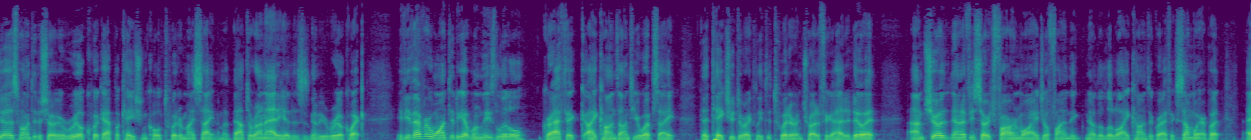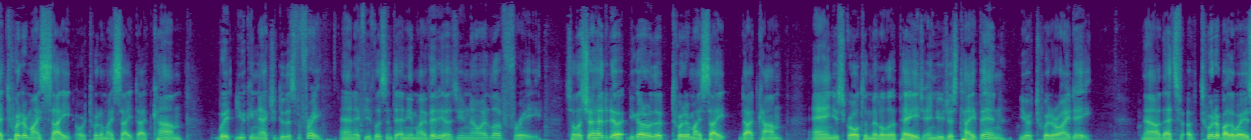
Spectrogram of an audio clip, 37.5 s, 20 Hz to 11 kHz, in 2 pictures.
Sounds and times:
Speech: 0.0 - 35.2, 35.9 - 37.5.

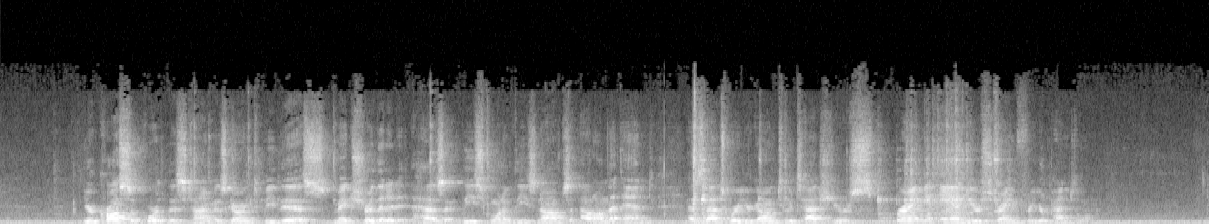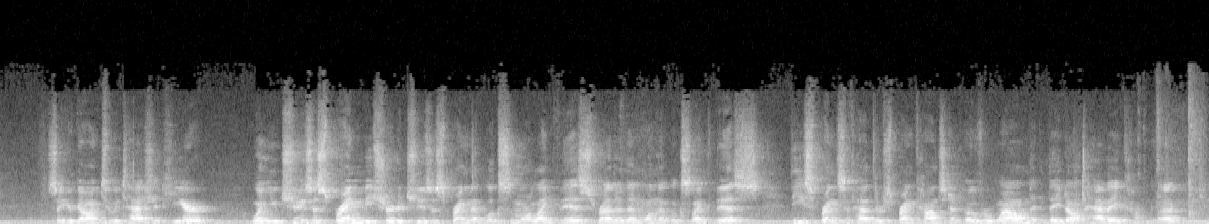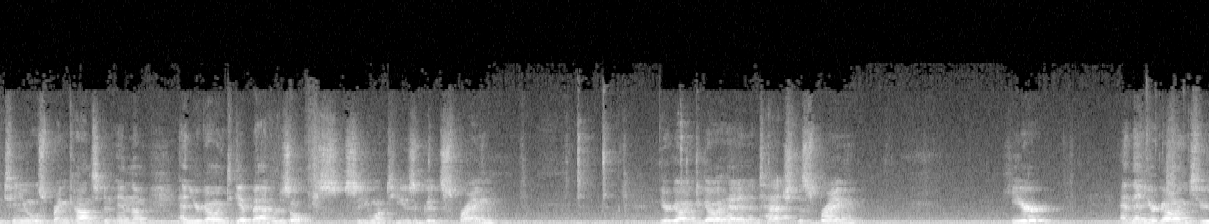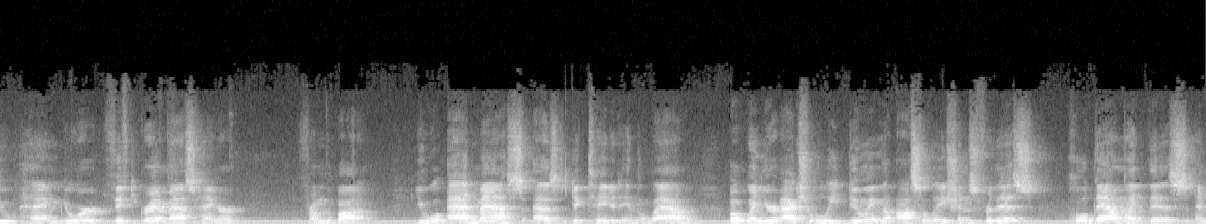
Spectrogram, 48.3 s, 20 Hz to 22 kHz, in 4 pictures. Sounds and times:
Speech: 0.8 - 11.0, 12.6 - 29.2, 30.8 - 32.9, 34.2 - 34.8, 35.4 - 38.7, 39.3 - 48.3.

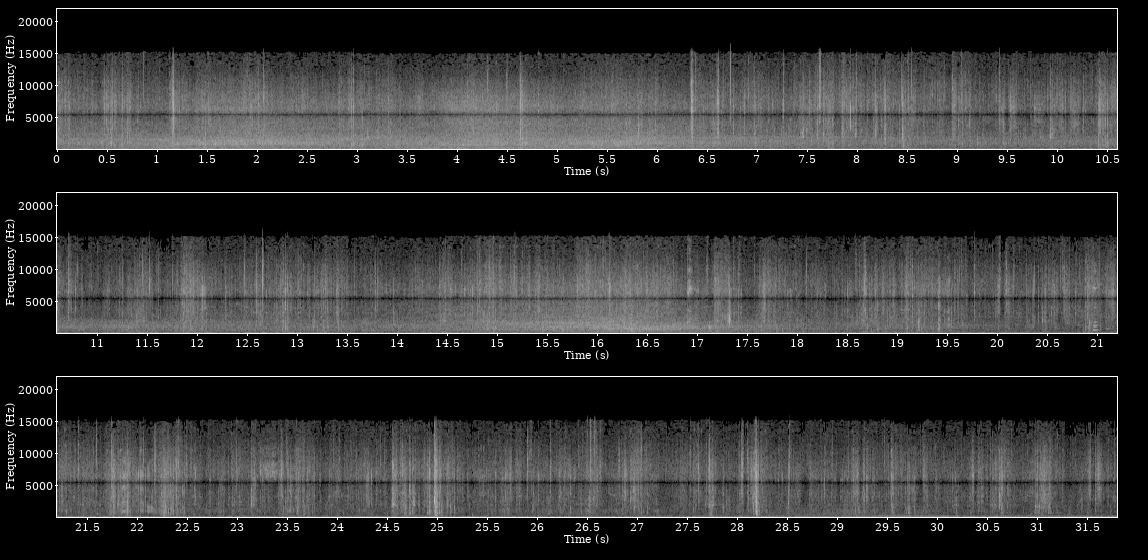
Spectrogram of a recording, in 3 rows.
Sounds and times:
Walk, footsteps: 0.0 - 31.8.

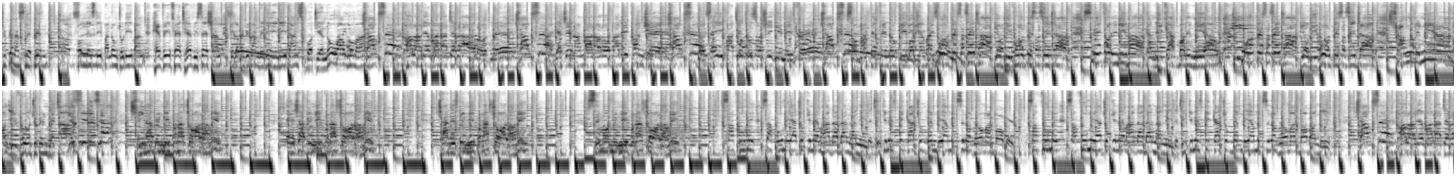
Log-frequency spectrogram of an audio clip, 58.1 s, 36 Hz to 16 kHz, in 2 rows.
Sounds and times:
Music: 0.0 - 58.0.

